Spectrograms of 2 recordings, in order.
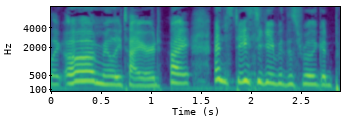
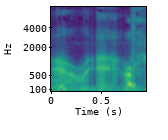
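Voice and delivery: put-on sick voice, lower and quieter; 7 dB quieter than usual. Answering a friend's phone call while really sick, mock-sad Elmer Fudd voice. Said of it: "that sad Elmer Fudd voice that happens when you're really sick".

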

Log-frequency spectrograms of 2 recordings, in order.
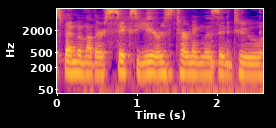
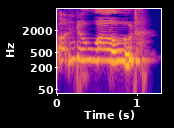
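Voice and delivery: put-on very high, squeaky, tiny baby voice. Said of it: "a little baby voice going".

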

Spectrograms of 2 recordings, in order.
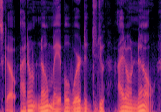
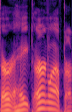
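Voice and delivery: mock-irritated navigation device voice; 6 semitones higher, 3 dB louder than usual. Retelling how he gave driving directions, imitating an aggravated GPS. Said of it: "He's like an aggravated GPS voice".

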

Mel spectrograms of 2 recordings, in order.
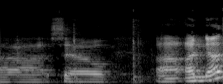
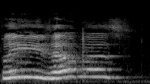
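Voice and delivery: desperate, very high, loud scream; 5 dB louder than usual. Voicing a man hanging from a tree, calling out: screaming for help. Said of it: "just him screaming".

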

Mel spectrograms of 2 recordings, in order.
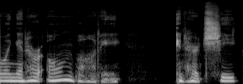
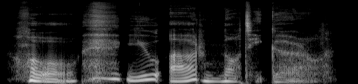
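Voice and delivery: slow, lingering, purring delivery. Natasha nuzzles the side of Honor's neck and speaks to her, purring. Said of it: "Natasha purred".

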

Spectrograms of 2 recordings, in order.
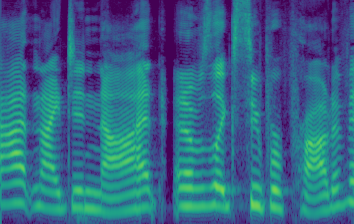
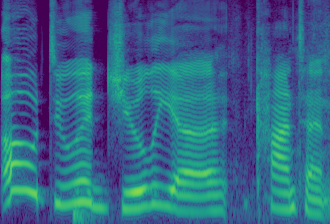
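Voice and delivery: plain

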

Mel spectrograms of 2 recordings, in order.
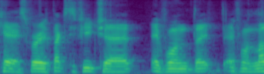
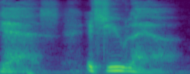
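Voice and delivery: put-on creepy, very slow delivery. Retelling a film scene, acting out a line: imitating a creepy way of speaking. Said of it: "He says it in a kinda creepy way".

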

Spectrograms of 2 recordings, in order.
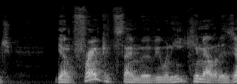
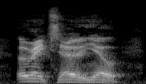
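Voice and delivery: put-on Cockney accent. Imitating the manservant Jacques from a film: Cockney accent imitating Jacques. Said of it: "he's like the Cockney".

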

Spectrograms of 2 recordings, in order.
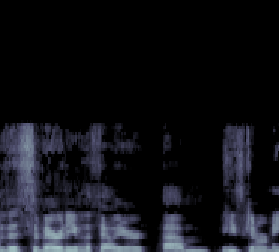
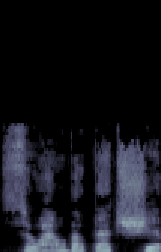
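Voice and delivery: croaky, hoarse whisper, pitched up; 5 semitones higher than usual. Narrating to the players, a familiar voice speaks from behind them: Henrik's croakish whisper. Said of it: "croakish whisper from behind you".

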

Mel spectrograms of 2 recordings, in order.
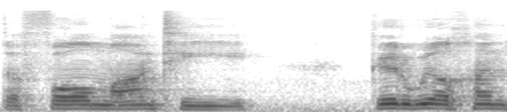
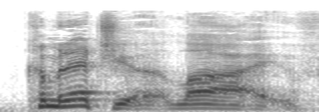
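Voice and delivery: radio DJ voice, louder; 6 dB louder than usual. Back from a break, a podcast host announces the return in a radio dj voice. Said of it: "Don't use that voice".

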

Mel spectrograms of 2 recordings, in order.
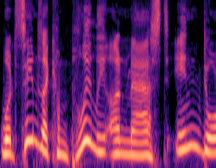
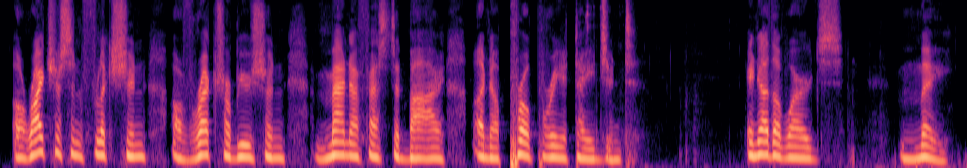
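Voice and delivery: put-on low, deep old-gangster crime boss voice; 4 semitones lower than usual. The speaker performs the monologue from Snatch for the others: Bricktop monologue impression. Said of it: "I'll do the monologue from Snatch".

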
